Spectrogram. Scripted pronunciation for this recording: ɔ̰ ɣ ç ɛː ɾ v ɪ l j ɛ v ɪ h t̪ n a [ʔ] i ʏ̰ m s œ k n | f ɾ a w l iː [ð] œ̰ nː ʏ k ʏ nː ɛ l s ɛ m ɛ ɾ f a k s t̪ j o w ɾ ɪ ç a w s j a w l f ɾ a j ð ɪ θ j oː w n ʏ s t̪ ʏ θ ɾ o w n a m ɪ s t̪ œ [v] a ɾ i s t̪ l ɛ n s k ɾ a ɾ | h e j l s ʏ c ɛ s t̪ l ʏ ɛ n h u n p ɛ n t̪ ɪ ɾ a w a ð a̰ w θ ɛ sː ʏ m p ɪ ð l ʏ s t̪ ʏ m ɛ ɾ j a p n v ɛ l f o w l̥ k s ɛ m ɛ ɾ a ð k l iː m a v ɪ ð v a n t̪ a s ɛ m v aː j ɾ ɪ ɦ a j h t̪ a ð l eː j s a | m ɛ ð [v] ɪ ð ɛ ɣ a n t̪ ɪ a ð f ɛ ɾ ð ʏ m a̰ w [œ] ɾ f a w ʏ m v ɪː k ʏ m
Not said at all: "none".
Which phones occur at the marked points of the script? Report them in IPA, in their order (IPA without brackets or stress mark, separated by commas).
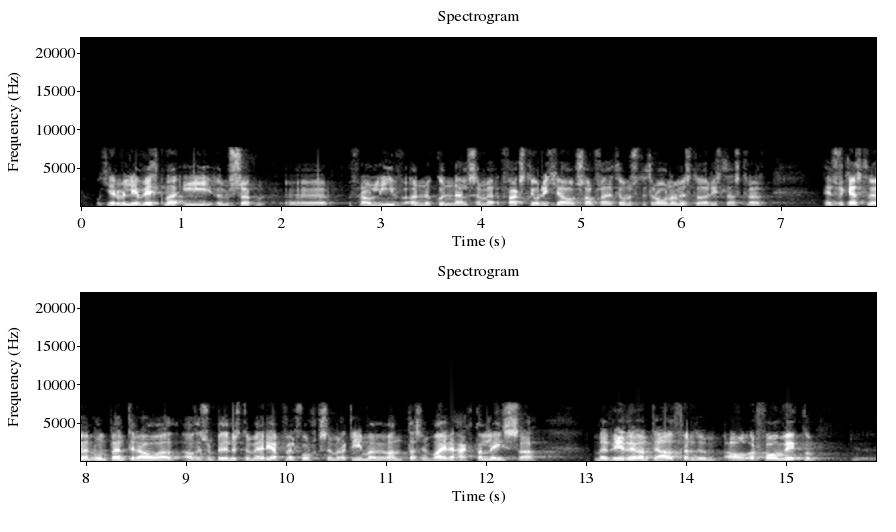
ʔ, v, ð, v, œ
